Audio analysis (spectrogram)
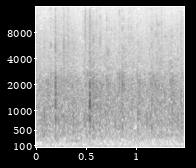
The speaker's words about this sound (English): Yeah, you could clap. That's allowed.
